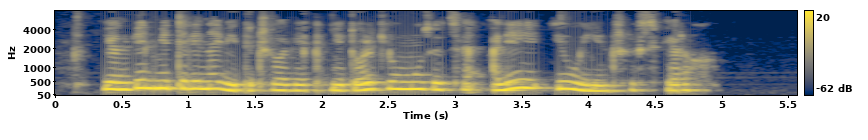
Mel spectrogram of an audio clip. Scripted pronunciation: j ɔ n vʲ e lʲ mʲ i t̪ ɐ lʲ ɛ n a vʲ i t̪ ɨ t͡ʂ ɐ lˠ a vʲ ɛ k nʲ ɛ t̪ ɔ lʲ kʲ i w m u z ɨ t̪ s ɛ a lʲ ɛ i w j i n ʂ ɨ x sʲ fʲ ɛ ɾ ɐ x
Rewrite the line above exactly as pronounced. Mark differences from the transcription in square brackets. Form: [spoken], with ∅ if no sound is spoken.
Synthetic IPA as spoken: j ɔ n vʲ e lʲ mʲ i t̪ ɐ lʲ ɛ n a vʲ i t̪ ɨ t͡ʂ ɐ lˠ a vʲ ɛ k nʲ ɛ t̪ ɔ lʲ kʲ i w m u z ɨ t̪ s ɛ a lʲ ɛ i w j i n ʂ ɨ x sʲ fʲ ɛ ɾ ɐ x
